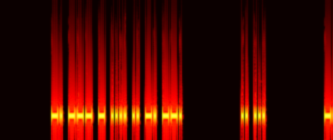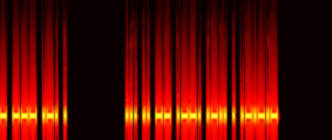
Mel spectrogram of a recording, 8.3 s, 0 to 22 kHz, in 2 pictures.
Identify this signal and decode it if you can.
Morse code, heard as a keyed tone, about 46 wpm, 700 Hz. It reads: NOTHING IS MORE SIMPLE.
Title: 4x Word-Spacing - Sentences from Top 500 Words - 45wpm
